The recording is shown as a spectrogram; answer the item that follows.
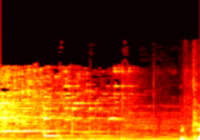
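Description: Glass-shattering sound effect: a sudden crash at the start, its tinkling ring fading away over about a second and a half, over soft background music.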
